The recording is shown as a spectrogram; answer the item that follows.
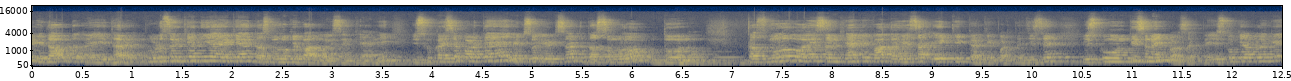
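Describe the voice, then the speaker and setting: A man teaches a math class, walking his students through each step and pausing often to make sure they are following. His voice sits high, and it is caught from a distance in a very echoey room. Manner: explains step by step, keeps checking with "theek hai". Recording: echoey room, speaker far from mic.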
